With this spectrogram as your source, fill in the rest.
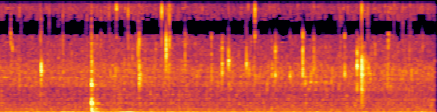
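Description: Egg lollipop balls deep-fry in hot oil over medium gas heat, giving a soft, faint continuous sizzle broken by occasional small pops and crackles, with no talking.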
